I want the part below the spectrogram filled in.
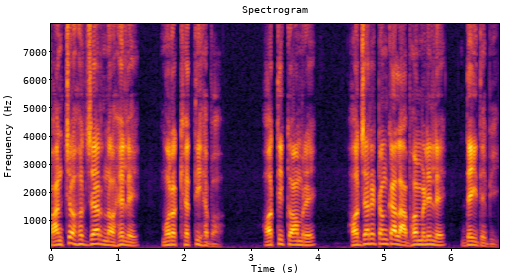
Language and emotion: Odia, neutral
